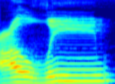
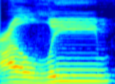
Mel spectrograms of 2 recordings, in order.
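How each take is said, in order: Both takes have the same delivery.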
